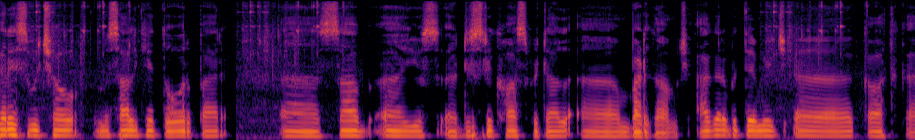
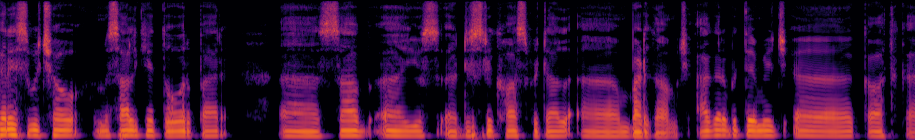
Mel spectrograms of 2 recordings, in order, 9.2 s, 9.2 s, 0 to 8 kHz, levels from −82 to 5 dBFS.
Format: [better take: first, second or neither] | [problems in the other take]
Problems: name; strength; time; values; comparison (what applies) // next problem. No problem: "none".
second | background sound (Keys jangling); 20 dB below the speech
